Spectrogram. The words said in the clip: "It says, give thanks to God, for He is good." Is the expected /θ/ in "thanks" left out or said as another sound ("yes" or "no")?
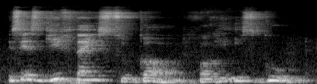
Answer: no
